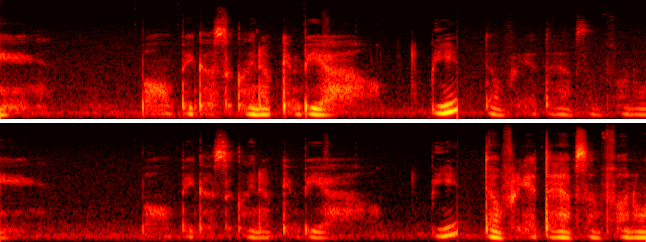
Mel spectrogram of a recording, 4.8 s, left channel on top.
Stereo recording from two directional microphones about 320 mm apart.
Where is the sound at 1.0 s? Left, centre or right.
Left.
